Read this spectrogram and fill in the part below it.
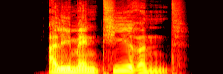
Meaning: present participle of alimentieren
- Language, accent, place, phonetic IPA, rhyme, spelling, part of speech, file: German, Germany, Berlin, [alimɛnˈtiːʁənt], -iːʁənt, alimentierend, verb, De-alimentierend.ogg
